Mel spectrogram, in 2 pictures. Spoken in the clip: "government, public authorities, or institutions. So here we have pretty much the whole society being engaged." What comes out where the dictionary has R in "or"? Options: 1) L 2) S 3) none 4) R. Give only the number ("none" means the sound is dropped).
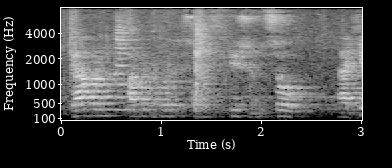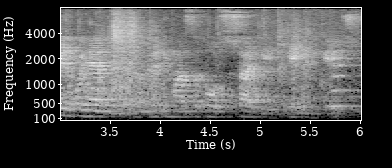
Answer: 1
